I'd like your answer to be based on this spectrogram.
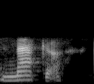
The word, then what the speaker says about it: Natchitoches: But you got to get that NACA at the beginning. And the emphasis on that is on that first syllable on the N-A.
